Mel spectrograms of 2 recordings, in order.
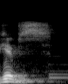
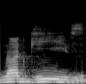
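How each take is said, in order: First: The word is said short and crisp. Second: The word is said long and drawn out. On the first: The speaker calls it right. "Short and crisp" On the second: The speaker calls it wrong.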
